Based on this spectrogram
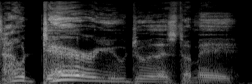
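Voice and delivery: high, slow, drawn-out cry of rage; anguished slow yell, pitched high; screaming at the universe. Acted. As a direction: hurl each word up at the sky, slowly. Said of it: "Scream and yell at the universe".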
